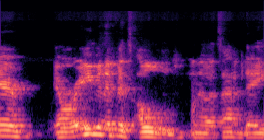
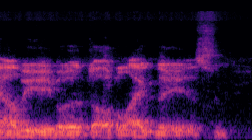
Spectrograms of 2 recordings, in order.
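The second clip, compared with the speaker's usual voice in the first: very deep, soft, low, dropped-down voice; 11 semitones lower, 9 dB quieter than usual. Chatting about the weather turning cooler, the speaker shows off a deeper voice. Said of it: "I'm getting my deeper voice".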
